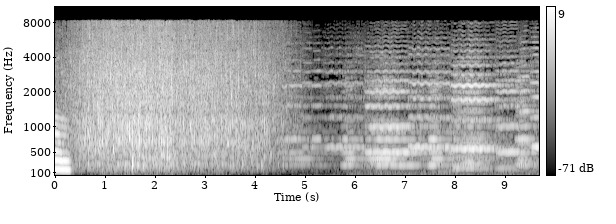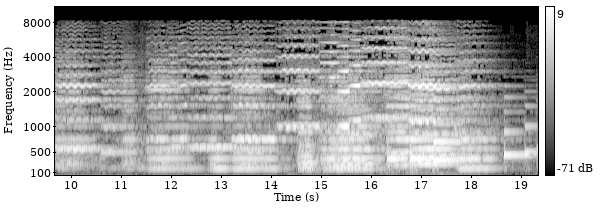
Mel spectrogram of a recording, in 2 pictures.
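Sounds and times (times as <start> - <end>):
rushing water of a river in the Czech Republic: 0.3 - 4.6
sustained melodic music: 4.6 - 19.3.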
